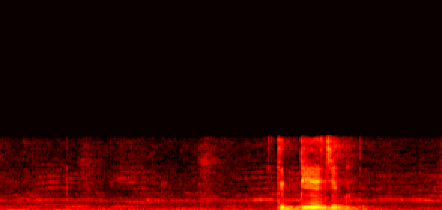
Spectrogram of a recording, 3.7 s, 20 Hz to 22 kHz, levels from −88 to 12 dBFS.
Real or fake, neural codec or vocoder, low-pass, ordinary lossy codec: fake; codec, 16 kHz, 8 kbps, FreqCodec, larger model; none; none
